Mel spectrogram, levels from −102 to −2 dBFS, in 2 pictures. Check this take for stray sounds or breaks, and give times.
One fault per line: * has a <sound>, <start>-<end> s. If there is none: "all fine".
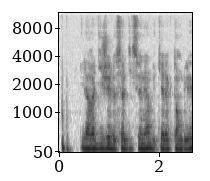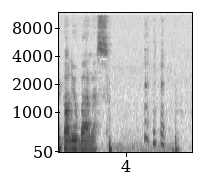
* has a laugh, 4.4-4.8 s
